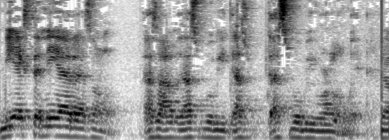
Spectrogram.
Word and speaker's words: Tenía razón: TENÍA RAZÓN.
